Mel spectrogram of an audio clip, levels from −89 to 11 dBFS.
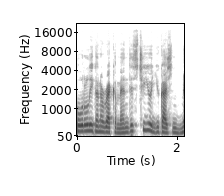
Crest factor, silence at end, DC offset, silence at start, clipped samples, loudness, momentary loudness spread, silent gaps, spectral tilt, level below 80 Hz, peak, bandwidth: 16 dB; 0 s; under 0.1%; 0 s; under 0.1%; -24 LUFS; 5 LU; none; -6 dB/octave; -58 dBFS; -8 dBFS; 14.5 kHz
